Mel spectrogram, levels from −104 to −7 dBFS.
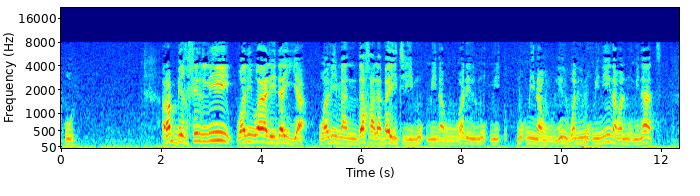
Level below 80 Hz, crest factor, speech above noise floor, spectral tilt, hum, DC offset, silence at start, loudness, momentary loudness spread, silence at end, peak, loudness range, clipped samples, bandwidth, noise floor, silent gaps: -52 dBFS; 18 dB; 21 dB; -5.5 dB/octave; none; under 0.1%; 0 s; -30 LUFS; 12 LU; 0 s; -12 dBFS; 8 LU; under 0.1%; 8.4 kHz; -50 dBFS; none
